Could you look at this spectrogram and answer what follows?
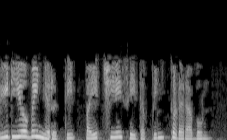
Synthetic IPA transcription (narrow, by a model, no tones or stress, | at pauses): ʋiːɽɪjoːʋɐɪnɪrɯt̪ːipɐjɪɾt͡ʃɪjɐɪsɛjðɐpːɪnt̪ɔɽɐɾɐʋɯm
